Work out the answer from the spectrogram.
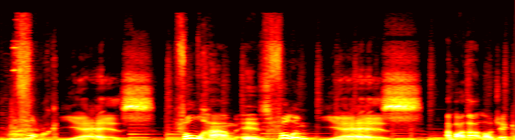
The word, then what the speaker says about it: Fulham: When you see the word ham at the end of the name, it's actually pronounced Okay, so Clapham is Clapham. Fuck. Yes. Fulham is Fulham.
